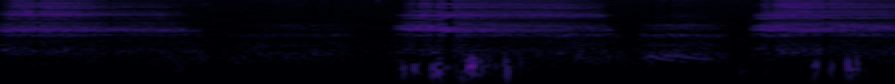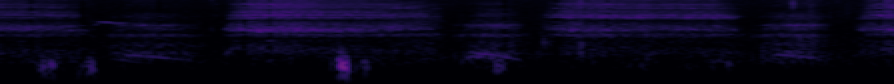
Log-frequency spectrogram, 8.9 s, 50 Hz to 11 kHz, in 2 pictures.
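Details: A black wallaroo some 150 metres away, recorded by iPad from a campsite; repeated harsh, breathy wheezes about every two seconds, with soft low thumps and rustles underneath.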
